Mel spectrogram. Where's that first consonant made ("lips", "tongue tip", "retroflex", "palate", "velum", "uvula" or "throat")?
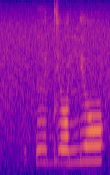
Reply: throat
